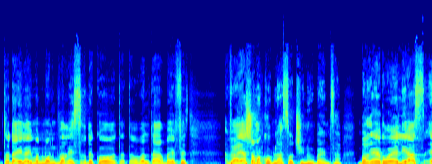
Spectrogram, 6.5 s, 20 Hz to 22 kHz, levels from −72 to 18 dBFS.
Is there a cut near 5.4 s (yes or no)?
no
